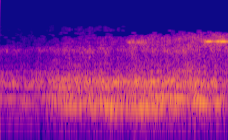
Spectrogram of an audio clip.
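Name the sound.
car engine driving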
